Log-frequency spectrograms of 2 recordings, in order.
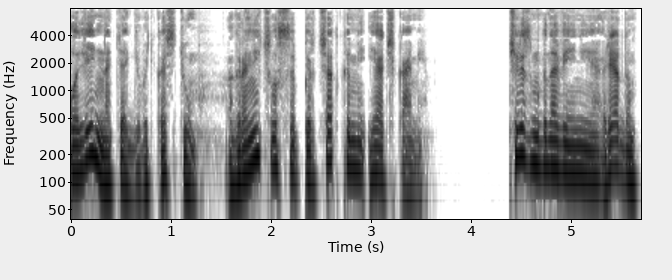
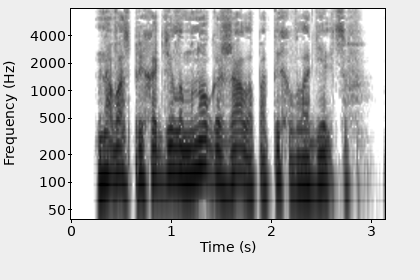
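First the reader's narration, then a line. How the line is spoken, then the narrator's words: Sigh. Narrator (Russian): вздохнул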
